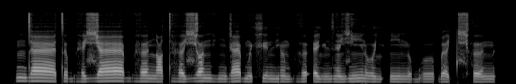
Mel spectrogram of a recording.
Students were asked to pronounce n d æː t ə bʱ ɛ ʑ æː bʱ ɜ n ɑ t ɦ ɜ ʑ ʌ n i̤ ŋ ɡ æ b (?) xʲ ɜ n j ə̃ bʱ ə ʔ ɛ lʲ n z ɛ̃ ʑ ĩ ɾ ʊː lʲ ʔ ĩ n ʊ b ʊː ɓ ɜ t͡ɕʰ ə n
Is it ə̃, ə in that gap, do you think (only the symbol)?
ə̃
